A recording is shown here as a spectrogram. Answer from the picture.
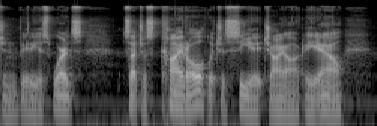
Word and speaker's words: chiral: various words, such as chiral, which is C-H-I-R-A-L. When we pronounce it in English, we pronounce it just something like a K.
